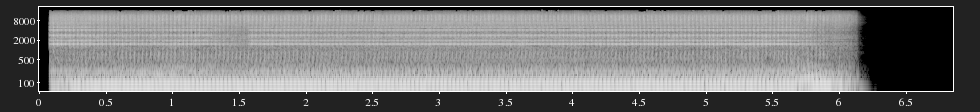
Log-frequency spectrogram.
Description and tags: Striker Close
digital, fx, harsh, sci-fi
